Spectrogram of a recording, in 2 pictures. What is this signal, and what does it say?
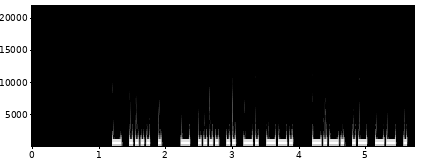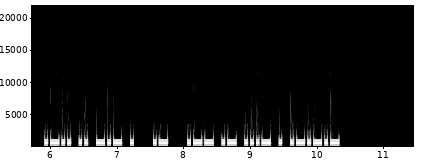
Morse code, heard as a keyed tone, about 28 wpm, 700 Hz. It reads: THE THING CAME LIKE A WAVE.
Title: Sentences from Top 1400 Words 28wpm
